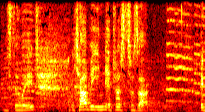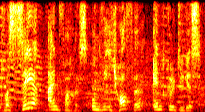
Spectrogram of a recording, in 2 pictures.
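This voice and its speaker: An actor playing a stern, jealous doctor in a radio drama, speaking in a formal, clipped, strained way. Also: male voice, high-pitched, expressive, normal speed, over music, a crowd in the background. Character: stiff, jealous husband, a stern male doctor.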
